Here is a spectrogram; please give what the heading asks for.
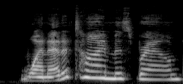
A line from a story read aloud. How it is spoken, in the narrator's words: laughed Judy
